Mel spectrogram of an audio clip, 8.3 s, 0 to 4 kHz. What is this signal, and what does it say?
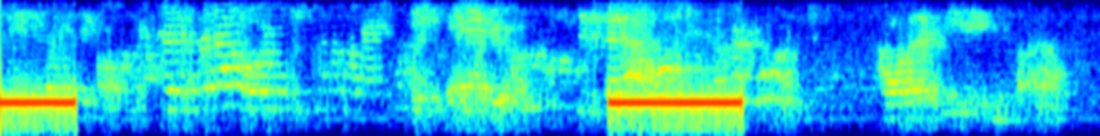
Ringback tone (Europe, 425 Hz), with speech.
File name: out- -2005- - - .7516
